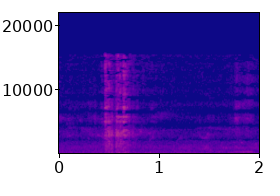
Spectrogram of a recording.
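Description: Near silence: faint outdoor background hiss, with one slightly louder brief faint sound about half a second in.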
